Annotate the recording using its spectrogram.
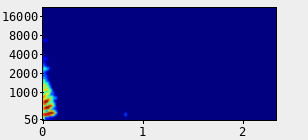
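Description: A man's voice over a video call ends a word and cuts off sharply, followed by silence.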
